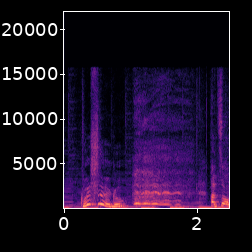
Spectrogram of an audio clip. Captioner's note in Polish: Śmiech Antka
